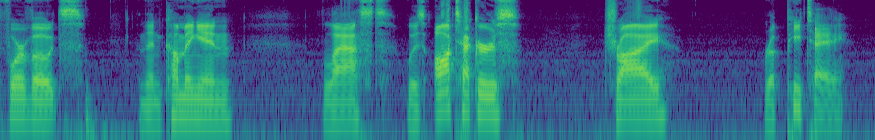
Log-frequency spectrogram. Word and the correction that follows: Autechre: I think it's Autechre. – Repita. – I think Autechre is how you pronounce the band name.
